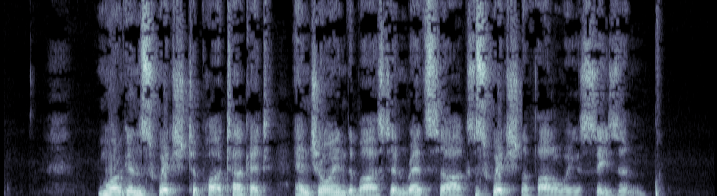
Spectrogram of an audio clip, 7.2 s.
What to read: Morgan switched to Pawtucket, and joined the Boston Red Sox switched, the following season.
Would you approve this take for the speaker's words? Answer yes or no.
yes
